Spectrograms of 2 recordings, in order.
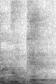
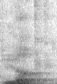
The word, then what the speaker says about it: looked: No was it, no help it, no watch it, no look it, no like it. Okay, de hecho eso si lo dicen suena como otra cosa. Okay, entonces es washed, helped, watched, looked, liked.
